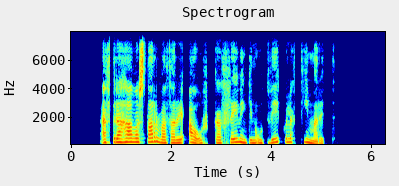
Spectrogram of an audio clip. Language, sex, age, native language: Icelandic, female, 30-39, Icelandic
